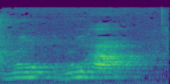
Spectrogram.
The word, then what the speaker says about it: ruah: pronounced Ruha, R-U-A-H.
